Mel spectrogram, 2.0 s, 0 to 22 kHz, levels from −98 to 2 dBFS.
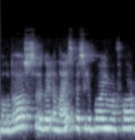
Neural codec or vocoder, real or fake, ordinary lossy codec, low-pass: none; real; MP3, 96 kbps; 10.8 kHz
